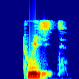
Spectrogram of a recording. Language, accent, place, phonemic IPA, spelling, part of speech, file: French, France, Lyon, /twist/, twist, noun, LL-Q150 (fra)-twist.wav
- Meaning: twist (dance)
